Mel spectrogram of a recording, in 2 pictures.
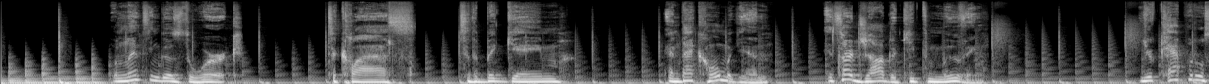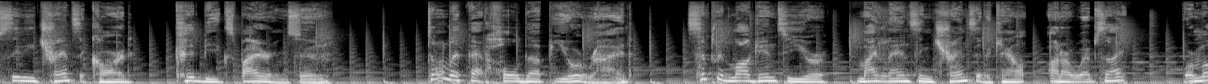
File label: English Commercial Practice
